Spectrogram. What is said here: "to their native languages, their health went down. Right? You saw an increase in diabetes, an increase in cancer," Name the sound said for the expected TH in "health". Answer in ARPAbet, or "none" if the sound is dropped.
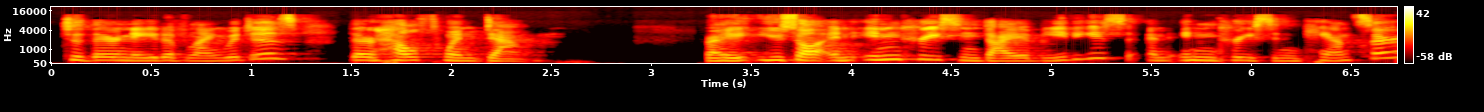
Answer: TH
